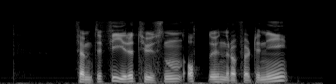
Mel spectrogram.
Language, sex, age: Norwegian, male, 18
